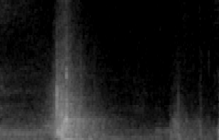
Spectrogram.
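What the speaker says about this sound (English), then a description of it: "let me shut this door." A door in a new-construction model home swings shut with a single solid thud, loud and close, its reverberant tail fading into a quiet room, followed by a faint softer knock.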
